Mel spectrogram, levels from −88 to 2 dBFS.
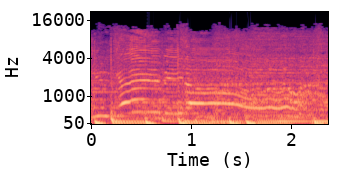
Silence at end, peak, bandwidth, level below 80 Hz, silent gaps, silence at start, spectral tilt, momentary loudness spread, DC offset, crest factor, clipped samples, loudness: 0 s; 0 dBFS; 14.5 kHz; -14 dBFS; none; 0 s; -4.5 dB/octave; 2 LU; under 0.1%; 10 dB; under 0.1%; -10 LUFS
